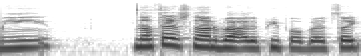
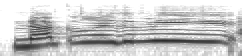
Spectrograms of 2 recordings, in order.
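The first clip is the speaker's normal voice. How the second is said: pitched way up, half laughing, slow; high squealed repeat; 9 semitones higher, slower than usual. Real, not acted. Vlogger repeating her boast in a high giddy squeal.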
